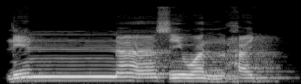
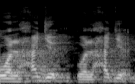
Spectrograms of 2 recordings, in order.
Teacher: kan di sini ada tasdidnya ditekan dulu baru dipantulkan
